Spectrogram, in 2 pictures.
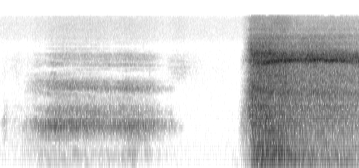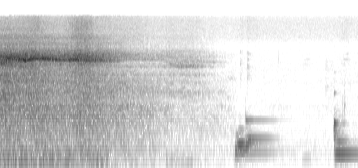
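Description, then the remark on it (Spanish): A voice imitates a wolf blowing hard: a drawn-in breath, then a long, loud, hissing blow that fades out, followed by two short vocal bursts. “El lobo, muy confiado, que ya había tirado dos casas, volvió a decir, Entonces soplaré y soplaré, y la casita derribaré. Y el lobo tomó aire de nuevo”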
